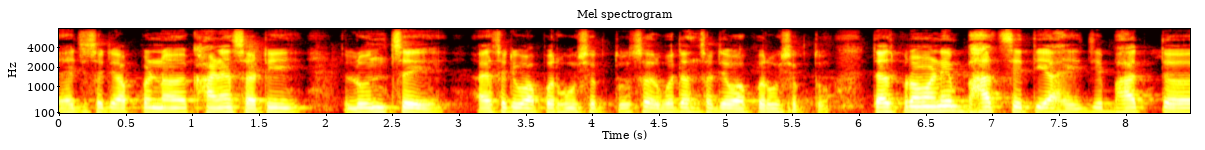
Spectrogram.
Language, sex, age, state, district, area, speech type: Marathi, male, 45-60, Maharashtra, Raigad, rural, spontaneous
